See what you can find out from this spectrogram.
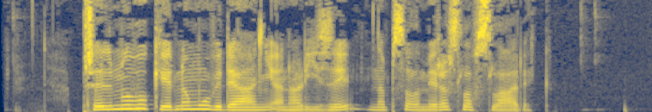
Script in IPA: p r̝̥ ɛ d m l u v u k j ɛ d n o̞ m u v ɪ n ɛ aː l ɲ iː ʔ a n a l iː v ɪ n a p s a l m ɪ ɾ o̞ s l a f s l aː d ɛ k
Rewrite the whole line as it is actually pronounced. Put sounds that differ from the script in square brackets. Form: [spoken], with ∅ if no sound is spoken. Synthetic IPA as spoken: p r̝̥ ɛ d m l u v u k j ɛ d n o̞ m u v ɪ [d] ɛ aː l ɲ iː ʔ a n a l iː [z] ɪ n a p s a l m ɪ ɾ o̞ s l a f s l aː d ɛ k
